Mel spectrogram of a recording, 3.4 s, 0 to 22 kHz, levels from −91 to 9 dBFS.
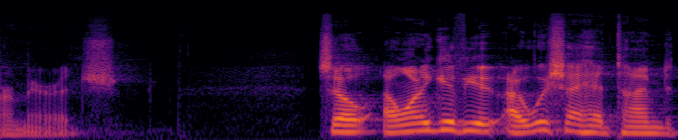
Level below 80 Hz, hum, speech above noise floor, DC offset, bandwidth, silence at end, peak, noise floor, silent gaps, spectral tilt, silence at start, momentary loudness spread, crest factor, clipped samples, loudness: -74 dBFS; none; 43 dB; under 0.1%; 15.5 kHz; 0 s; -12 dBFS; -71 dBFS; none; -5 dB/octave; 0 s; 16 LU; 18 dB; under 0.1%; -27 LUFS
